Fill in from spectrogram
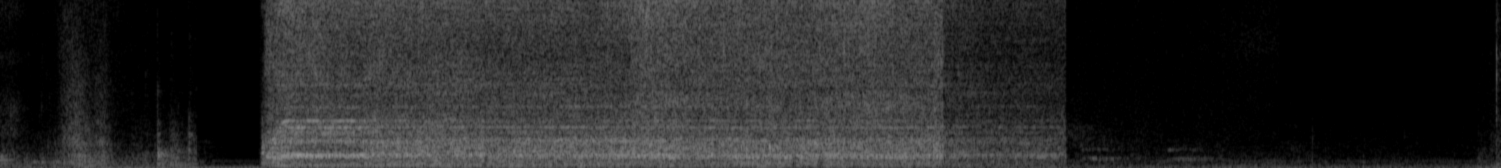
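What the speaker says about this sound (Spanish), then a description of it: "Robustiano cambia la rueda de la banda para moldear el mango de la navaja con total precisión." A belt sander grinds and shapes a deer or bull antler knife handle, running as one loud, steady abrasive whir for about five seconds, with quieter workshop noise before and after.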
